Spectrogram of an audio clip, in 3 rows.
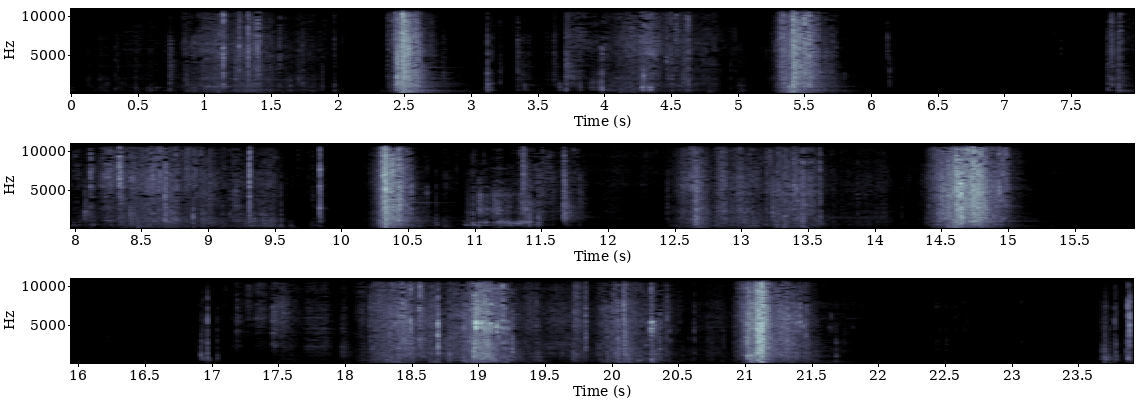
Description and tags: Lifting an exposed desktop PC case out of cardboard box and dropping it again. Recorded with TASCAM DR-1.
